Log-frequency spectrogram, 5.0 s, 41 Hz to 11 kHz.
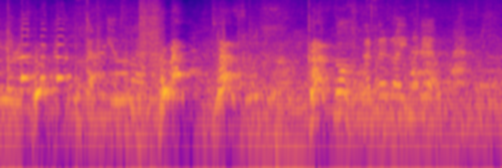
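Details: German shepherd in Gibraltar, 2013, gives several loud barks roughly every half second to second, mixed with people speaking.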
